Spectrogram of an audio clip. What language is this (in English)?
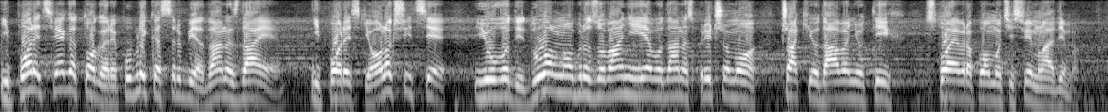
Serbian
